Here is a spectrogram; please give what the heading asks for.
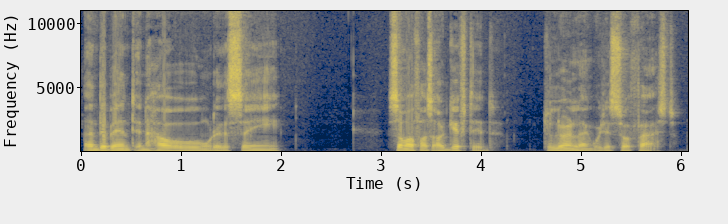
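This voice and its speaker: Gravelly low-voiced man lecturing earnestly. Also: steady tone, a little slow, mellow. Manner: earnest, lecturing, speaks English as a second language. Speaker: host. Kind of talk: casual chat answering a caller.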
